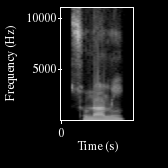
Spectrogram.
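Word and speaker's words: tsunami: सुनामी। ठीक है? सुनामी silent होता है।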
